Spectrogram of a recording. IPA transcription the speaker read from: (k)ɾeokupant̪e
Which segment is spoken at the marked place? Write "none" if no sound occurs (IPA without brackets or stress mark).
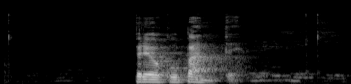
p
